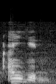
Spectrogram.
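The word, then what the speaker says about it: עין: Nah, teman-teman sekalian, ain ini sebenarnya dari segi makharijnya atau dari segi pronunciation hurufnya ini mirip dengan bahasa Arab. Cuman di beberapa pelafasan lahjah, ain ini dalam bahasa Ibrani tidak setebal bahasa Arab.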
